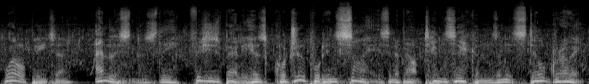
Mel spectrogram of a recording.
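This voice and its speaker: An actor playing an earnest, pedantic and squeamish broadcaster, describing things hesitantly for a mock radio documentary. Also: male voice, fairly low pitch, very animated, a little fast, a little hiss or hum. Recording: very loud jungle animals and water.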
